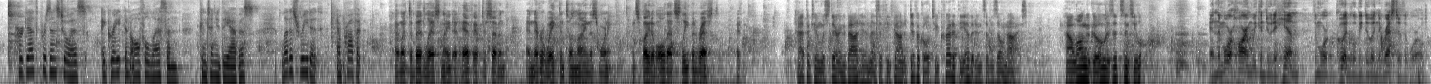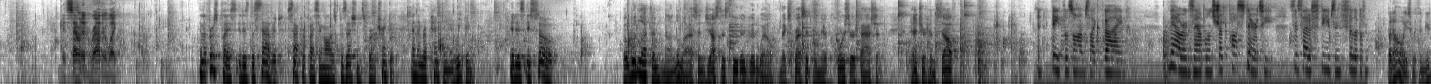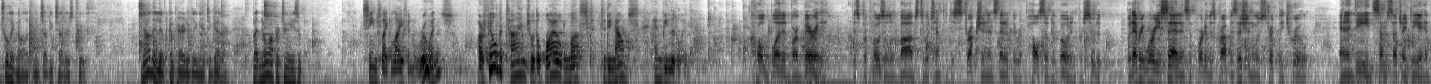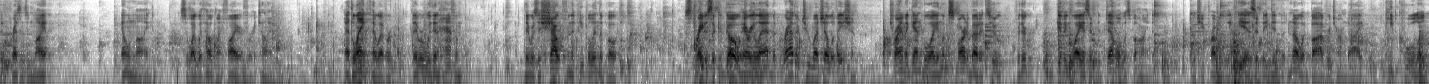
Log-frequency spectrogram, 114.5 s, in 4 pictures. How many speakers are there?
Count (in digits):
9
